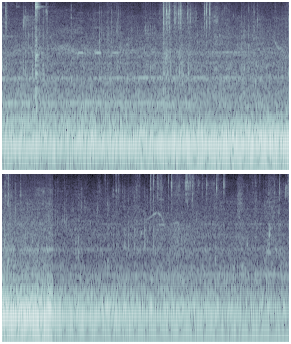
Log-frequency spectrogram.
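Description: Boat motor humming steadily. The hum swells, then drops back suddenly a little past halfway.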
